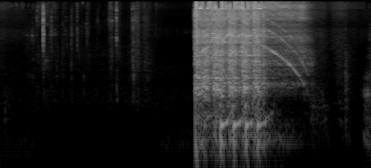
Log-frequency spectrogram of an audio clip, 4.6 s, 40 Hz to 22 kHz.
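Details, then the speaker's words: Ford Escort MK1 with Zetec engine being adapted to an MX5 NA gearbox, starter test fit: quick whirring burst with cranking pulses lasting about a second. The pinion throws onto the flywheel, spins and retracts; normal engagement. "okay so that's a good start so we've got the flywheel pinion wheel is is jumping out onto the Flywheel spinning and then jumping back again so we're pointing in the right direction already so that's a good start"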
